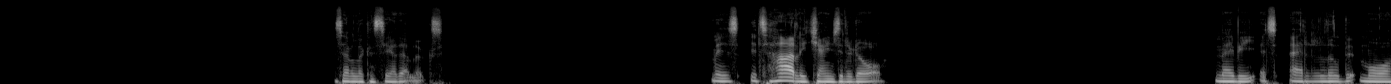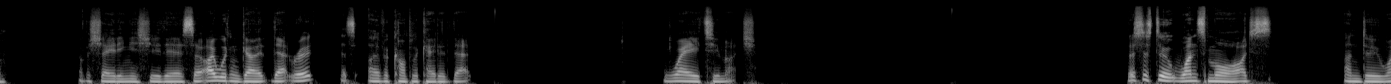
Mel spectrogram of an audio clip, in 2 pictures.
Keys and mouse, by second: 1.8 click, 3.3 Tab, 4.7-6.7 middle drag, 8.0-9.8 middle drag, 10.7-13.7 middle drag, 14.7-15.3 middle drag, 16.1 shift+space, 17.0-17.5 middle drag, 18.5 ctrl+z, 18.7 ctrl+z, 19.1 ctrl+z, 19.4 ctrl+z, 19.7 ctrl+z, 19.9 ctrl+z, 20.2 ctrl+z, 20.4 ctrl+z, 20.6 ctrl+z, 21.2 ctrl+z, 21.5 ctrl+z, 22.0 ctrl+z, 22.5 ctrl+z, 22.9 ctrl+z, 23.0 ctrl+z, 23.1 ctrl+z, 23.9 ctrl+z, 24.0 ctrl+z, 24.4 ctrl+z, 24.7 ctrl+z, 25.5-25.9 shift+middle drag, 26.3 ctrl+z, 26.8 ctrl+z, 27.2 ctrl+z, 27.6 ctrl+z.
